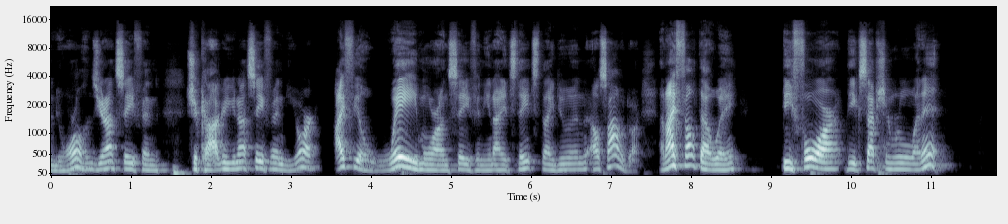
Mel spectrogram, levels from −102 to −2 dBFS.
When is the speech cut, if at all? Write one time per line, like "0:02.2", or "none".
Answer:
0:03.3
